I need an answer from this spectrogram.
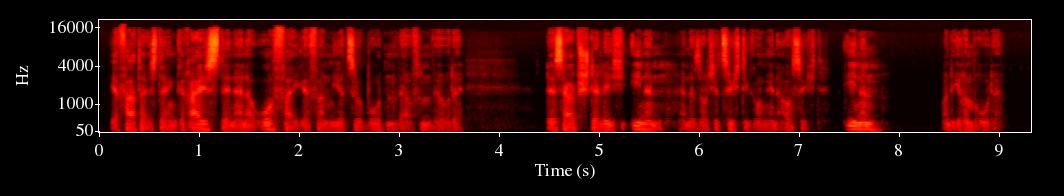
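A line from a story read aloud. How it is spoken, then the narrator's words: Quiet speech. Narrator (German): sagte leise zu ihm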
